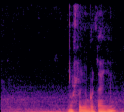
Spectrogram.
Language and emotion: Russian, neutral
